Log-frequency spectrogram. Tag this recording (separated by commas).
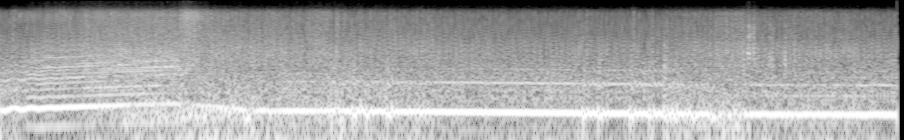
Vehicle, Car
